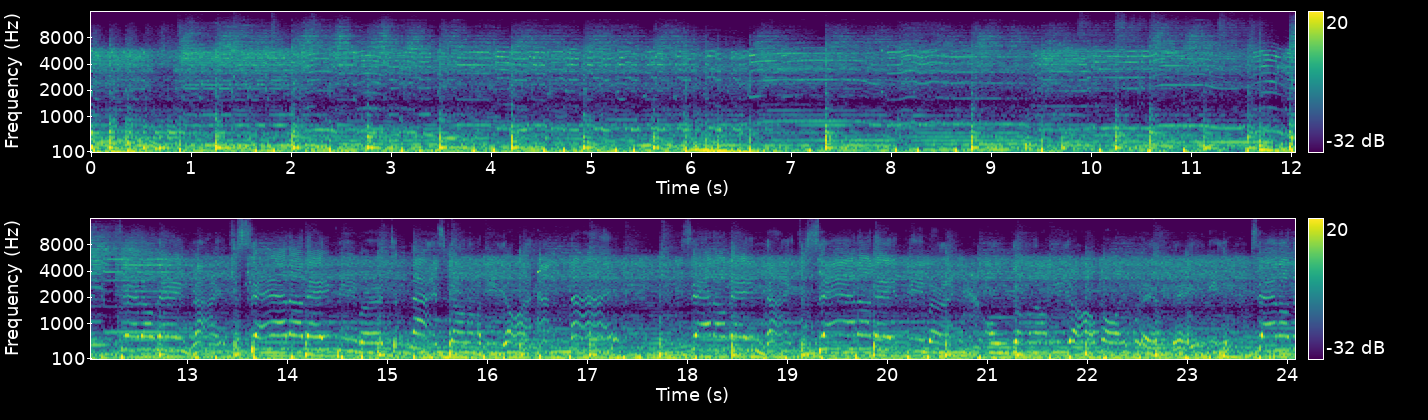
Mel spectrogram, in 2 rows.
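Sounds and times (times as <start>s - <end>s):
bass guitar: 0.0s - 24.0s
drum kit beat: 0.0s - 24.0s
electric guitars: 0.0s - 24.0s.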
